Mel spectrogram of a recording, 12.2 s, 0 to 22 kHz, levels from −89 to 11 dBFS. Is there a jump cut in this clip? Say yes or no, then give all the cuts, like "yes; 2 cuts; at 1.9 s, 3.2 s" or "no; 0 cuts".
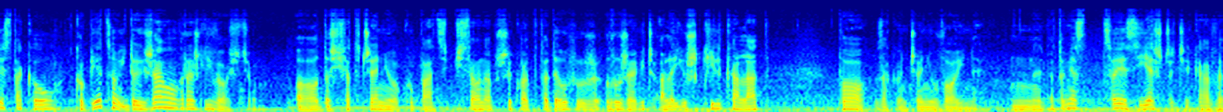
yes; 2 cuts; at 2.9 s, 10.5 s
